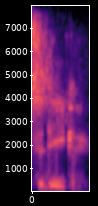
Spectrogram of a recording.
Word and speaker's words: Sadiq: My name is Sadiq. That's how you pronounce it.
